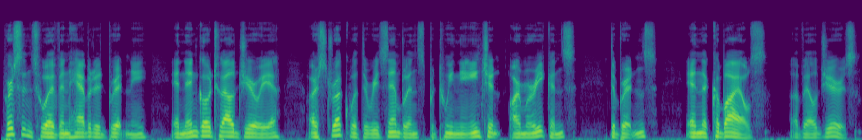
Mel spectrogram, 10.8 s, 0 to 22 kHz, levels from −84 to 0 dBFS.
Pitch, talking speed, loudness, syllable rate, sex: 100 Hz, 145 wpm, -18 LUFS, 5.2 syllables/s, male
